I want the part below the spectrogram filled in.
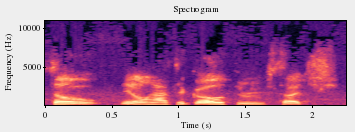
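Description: A man co-hosting a podcast in casual chat, agreeable and quick to laugh. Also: a little high, dull audio, slight background noise. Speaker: podcast co-host.

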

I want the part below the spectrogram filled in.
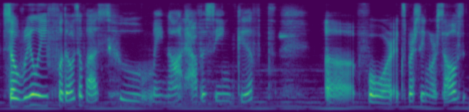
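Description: A woman's voice: on the low side, fairly even intonation, slow pace, creaky. A woman hosting a bedtime sleep podcast in the manner of a sleep story narrator, musing conversationally as she goes. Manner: conversational, musing, asks rhetorical questions. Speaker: host of a relaxation sleep podcast. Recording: dull lo-fi sound, music behind. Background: soft background music.

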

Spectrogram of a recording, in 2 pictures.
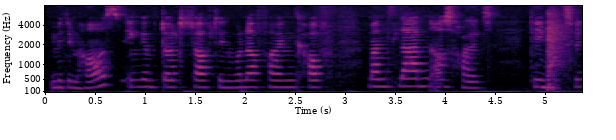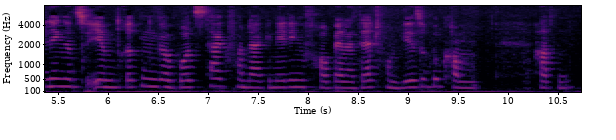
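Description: A woman's voice: fairly high pitch, flat delivery, moderate pace, noisy background. Woman reading a novel aloud, stumbling. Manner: stumbling reading with frequent self-corrections. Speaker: reader.

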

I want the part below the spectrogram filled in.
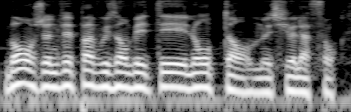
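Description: A composed police inspector, played by a man in an audio story, courteous but firm. A mid-pitched voice over faint music. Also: a little mellow, close to an everyday voice. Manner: polite and measured, turning commanding.

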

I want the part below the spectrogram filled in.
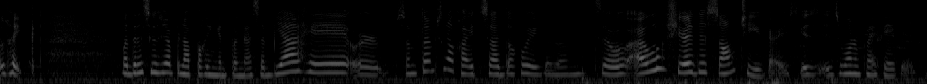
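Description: A woman's voice: high-pitched, a little fast. A woman with a Filipino accent chatting casually and off the cuff as a podcast host, mixing Tagalog and English. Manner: switches between Tagalog and English. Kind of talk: casual ad-lib podcast chat. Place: shared space, not a quiet recording room. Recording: noisy room with background ambience.

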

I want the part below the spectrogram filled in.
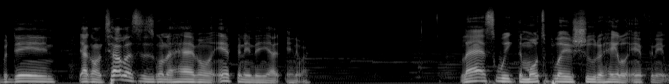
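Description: Male podcast host, lowish voice, casual and rambling, stumbles over words, faint music underneath. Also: darkish tone. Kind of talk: casual gaming podcast talk, reading out a news article.

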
